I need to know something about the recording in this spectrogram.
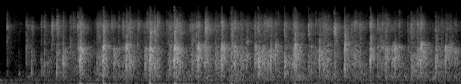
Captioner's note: audience applause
